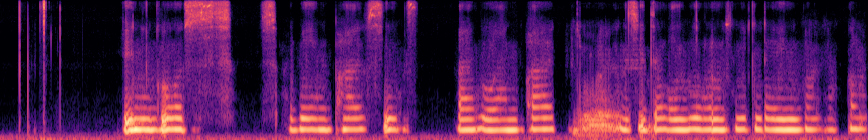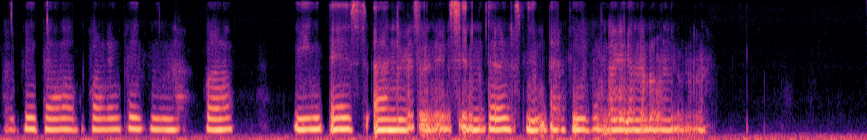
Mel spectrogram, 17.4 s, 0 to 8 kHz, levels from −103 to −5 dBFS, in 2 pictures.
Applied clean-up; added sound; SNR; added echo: neural diffusion model UNIVERSE++.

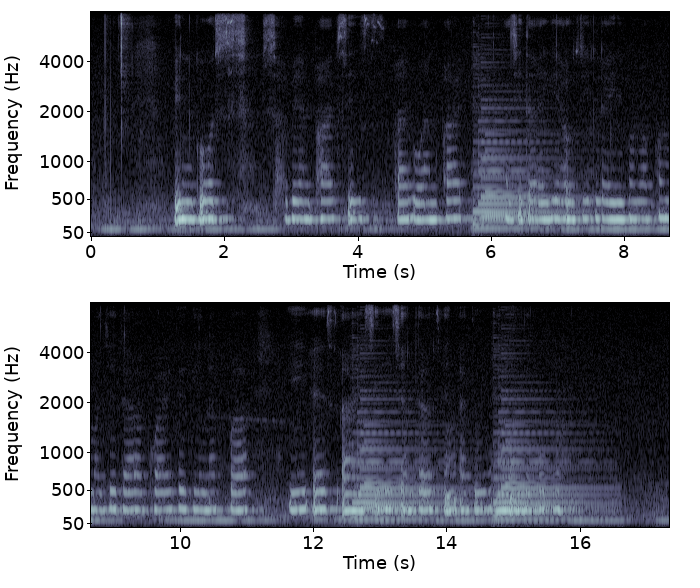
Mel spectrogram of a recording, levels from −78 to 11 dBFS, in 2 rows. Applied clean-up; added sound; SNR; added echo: none; Acoustic guitar / Strum; 5 dB; none.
